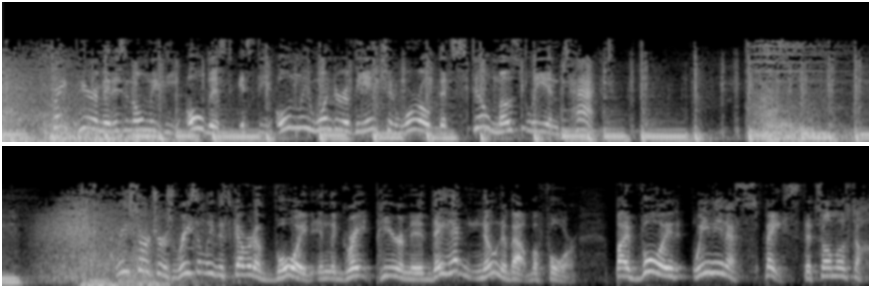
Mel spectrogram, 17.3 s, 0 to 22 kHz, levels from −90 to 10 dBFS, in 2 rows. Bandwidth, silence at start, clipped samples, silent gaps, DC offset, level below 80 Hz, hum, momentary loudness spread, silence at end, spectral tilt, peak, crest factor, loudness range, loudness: 8.8 kHz; 0 s; under 0.1%; none; under 0.1%; -28 dBFS; none; 9 LU; 0 s; -6 dB/octave; 0 dBFS; 18 dB; 4 LU; -18 LUFS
